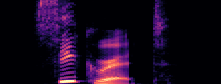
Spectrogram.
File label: "secret", english; 3000 words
